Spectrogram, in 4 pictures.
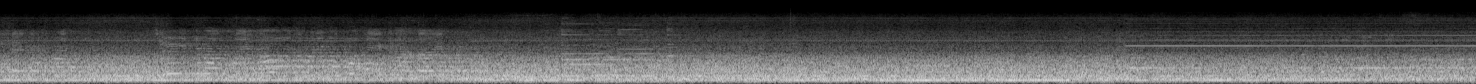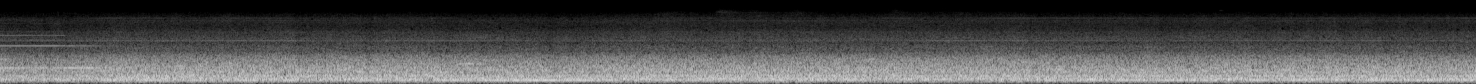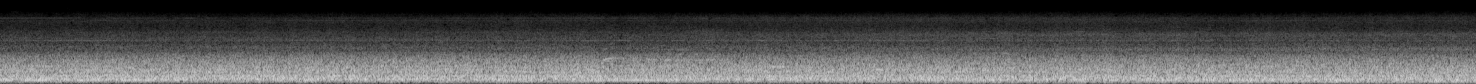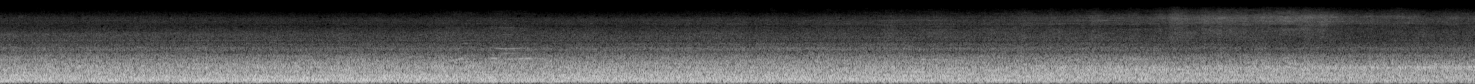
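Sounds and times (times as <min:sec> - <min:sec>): train hum and rumble: 0:00.0 - 0:59.0
steady electronic tone: 0:11.2 - 0:16.6.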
